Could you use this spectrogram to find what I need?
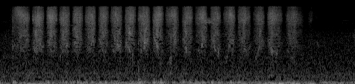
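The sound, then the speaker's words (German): Palms of the hands rub briskly together in many rapid, even back-and-forth strokes, each a bright, soft swishing friction, keeping a steady rhythm before easing off at the end. “Schließen Sie nun Ihre Augen. Reiben Sie Ihre Handflächen aneinander”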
